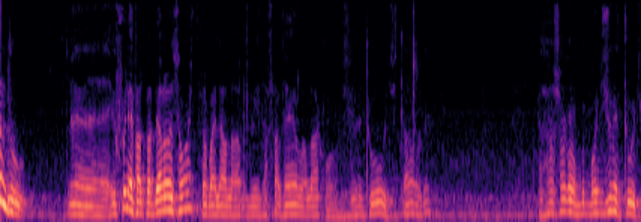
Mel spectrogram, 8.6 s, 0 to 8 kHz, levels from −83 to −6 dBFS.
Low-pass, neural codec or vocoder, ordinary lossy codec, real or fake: none; codec, 16 kHz, 8 kbps, FunCodec, trained on Chinese and English, 25 frames a second; none; fake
